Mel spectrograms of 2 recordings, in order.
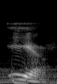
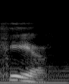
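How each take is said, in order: First: The word begins with a vowel, no H sound. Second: The word begins with a pronounced H sound. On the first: The speaker calls it right. "You say heir like air" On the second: The speaker calls it wrong. "You don't say hair"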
